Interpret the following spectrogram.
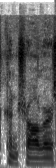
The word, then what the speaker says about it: comptroller: the air that the even though it's spelled comptroller that the common usage is controller so let's go with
